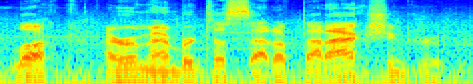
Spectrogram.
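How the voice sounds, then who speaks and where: A man's voice: mid-range voice, animated, fast, background noise. A Canadian man giving casual, playful live commentary as he hosts a gaming stream, slipping into mock-official mission-control talk. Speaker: livestream gamer host.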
